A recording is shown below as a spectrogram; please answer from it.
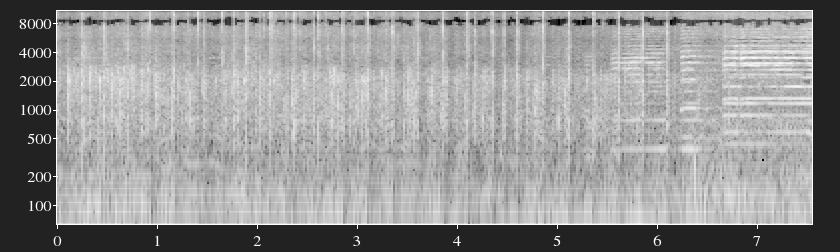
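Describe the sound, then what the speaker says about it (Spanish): Loud, sustained audience applause fills a church wedding celebration as the groom enters, with dense clapping running throughout alongside background music and voices. "denle un fuerte aplauso al Señor"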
